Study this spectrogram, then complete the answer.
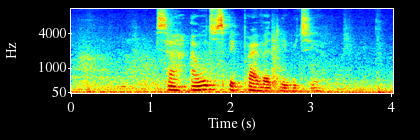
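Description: A woman speaks firmly nearby.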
